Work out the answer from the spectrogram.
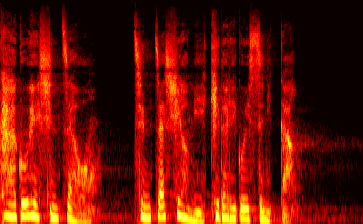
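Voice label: voice over, Korean; Game Outro; bloom minigame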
